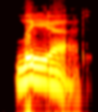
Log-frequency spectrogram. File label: "layette", American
